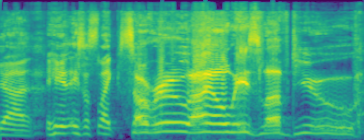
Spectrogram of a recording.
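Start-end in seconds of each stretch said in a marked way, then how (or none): 1.2-3.6 very slow, menacing, scary monster voice. Imagining a tar monster objecting at a wedding: scary monster voice. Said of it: "It has to be scary monster voice".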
